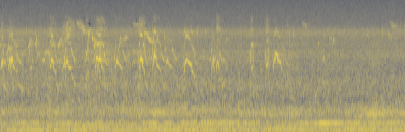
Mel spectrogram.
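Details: A flock of Eurasian wigeons (Mareca penelope) at settling ponds in Bedburg gives clear, high, short slurred whistles, overlapping about every second, over a steady low rumble.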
